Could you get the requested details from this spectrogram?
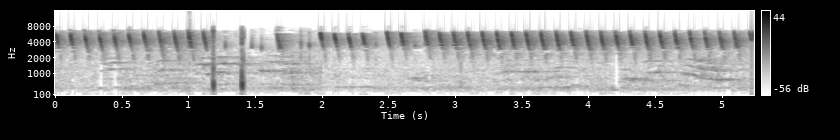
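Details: Bar-winged prinia singing, a recording offered as a master song for training birds: a fast, steady series of high, sharp chirped notes, about three per second, running throughout, with a brief lower, scratchy interruption near one second.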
